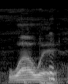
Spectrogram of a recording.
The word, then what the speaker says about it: Huawei: Huawei. I think we're going to put that one on. – How do you pronounce that? – Huawei. – Huawei.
